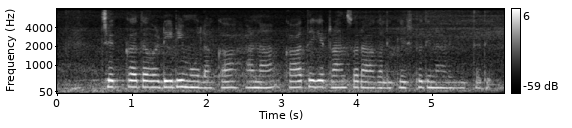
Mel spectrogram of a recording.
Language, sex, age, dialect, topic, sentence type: Kannada, female, 25-30, Coastal/Dakshin, banking, question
